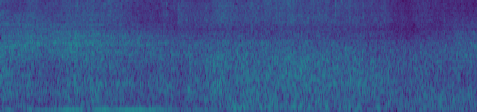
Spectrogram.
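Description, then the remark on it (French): Steady, loud wind blows across the microphone with a constant rushing hiss, like a gusty seashore, continuing unbroken without any voices; seagulls can be heard calling as well. “On l'entend, le vent qui souffle. Et on entend les mouettes aussi.”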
